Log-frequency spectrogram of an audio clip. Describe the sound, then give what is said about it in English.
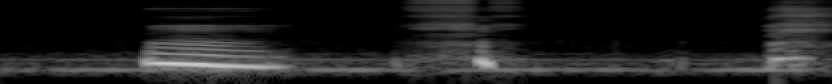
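Heavy breathing: a loud voiced sigh falling in pitch, followed by two harsh, breathy rushes of air with short pauses between them. “You're breathing so heavily.”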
